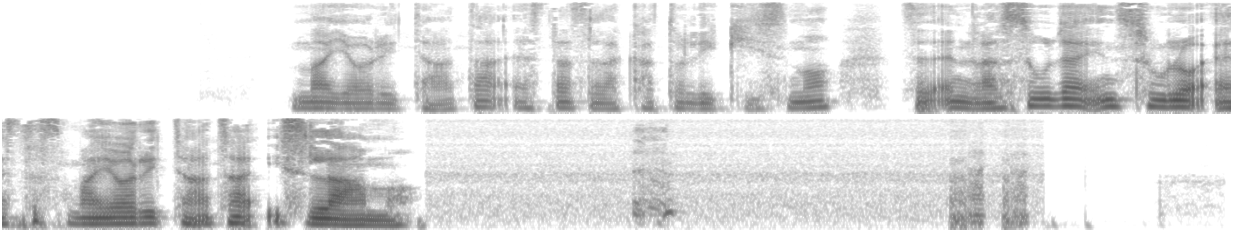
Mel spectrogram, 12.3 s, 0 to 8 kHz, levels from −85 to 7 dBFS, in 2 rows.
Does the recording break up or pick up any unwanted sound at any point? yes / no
yes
